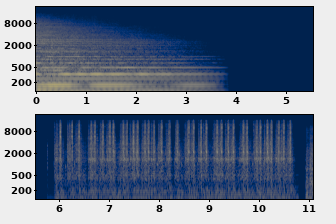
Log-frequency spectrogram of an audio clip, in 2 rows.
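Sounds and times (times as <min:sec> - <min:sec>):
typewriter keys clacking: 0:05.8 - 0:10.8.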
